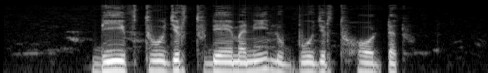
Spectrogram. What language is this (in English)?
Oromo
